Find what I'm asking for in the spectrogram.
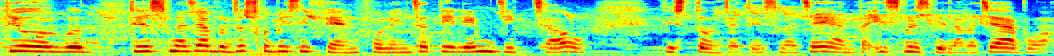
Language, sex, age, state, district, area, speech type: Nepali, female, 18-30, West Bengal, Alipurduar, rural, spontaneous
